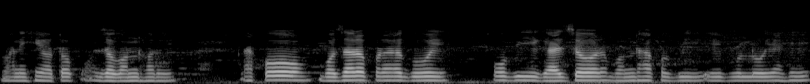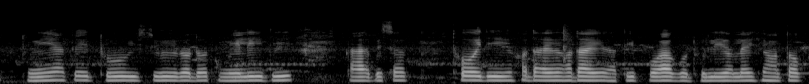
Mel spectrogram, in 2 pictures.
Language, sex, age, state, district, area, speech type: Assamese, female, 45-60, Assam, Udalguri, rural, spontaneous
